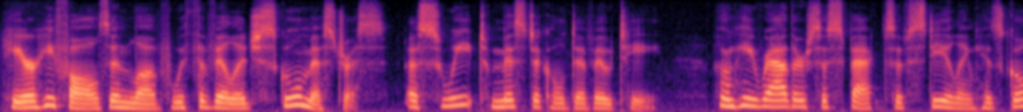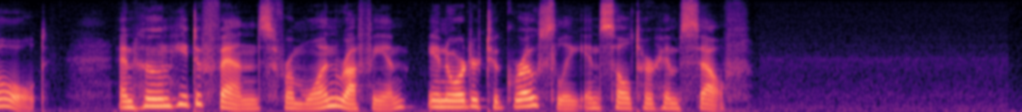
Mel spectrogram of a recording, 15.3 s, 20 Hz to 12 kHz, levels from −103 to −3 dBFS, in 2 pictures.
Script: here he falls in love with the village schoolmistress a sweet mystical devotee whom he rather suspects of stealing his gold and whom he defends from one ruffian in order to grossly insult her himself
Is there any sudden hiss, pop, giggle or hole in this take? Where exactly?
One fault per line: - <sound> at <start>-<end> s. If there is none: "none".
none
